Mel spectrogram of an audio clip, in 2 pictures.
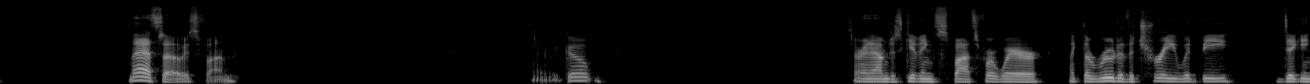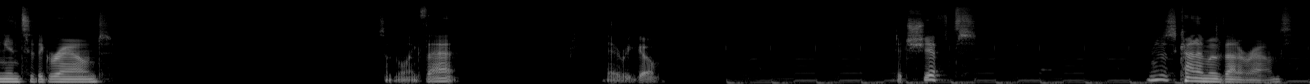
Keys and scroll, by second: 0.8 w, 1.7 q, 4.1 w, 5.9 q, 7.3 w, 19.8 q, 22.0 w.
